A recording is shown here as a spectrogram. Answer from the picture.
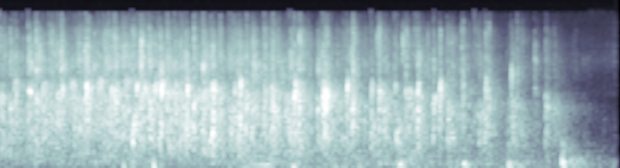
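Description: A room full of people applauds steadily, a dense wash of many hands clapping at once that holds strong for several seconds before thinning out and fading toward the end.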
